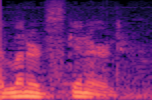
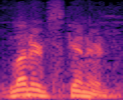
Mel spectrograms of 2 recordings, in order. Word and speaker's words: Lynyrd Skynyrd: It's by Lynyrd Skynyrd.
